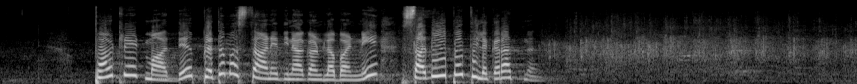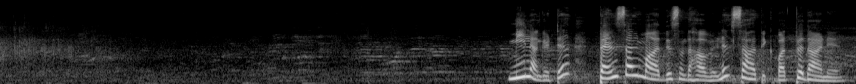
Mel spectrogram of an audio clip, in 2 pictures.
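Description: A woman announces through a microphone in an echoing hall.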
